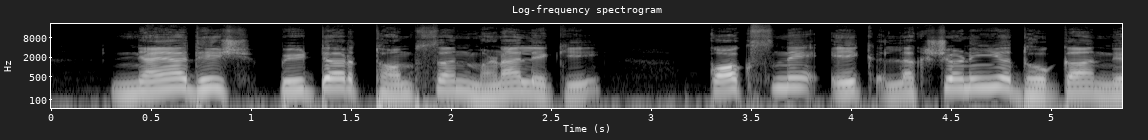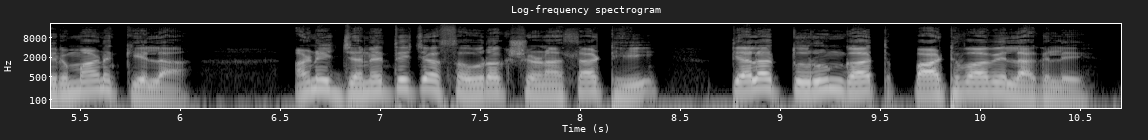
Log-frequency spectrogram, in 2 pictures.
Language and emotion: Marathi, neutral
